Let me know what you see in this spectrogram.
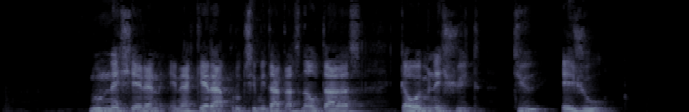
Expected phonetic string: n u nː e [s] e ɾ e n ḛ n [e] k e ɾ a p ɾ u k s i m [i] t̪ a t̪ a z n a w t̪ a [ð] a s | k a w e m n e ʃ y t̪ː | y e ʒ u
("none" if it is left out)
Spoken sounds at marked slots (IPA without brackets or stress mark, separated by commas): ʃ, a, i, ð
